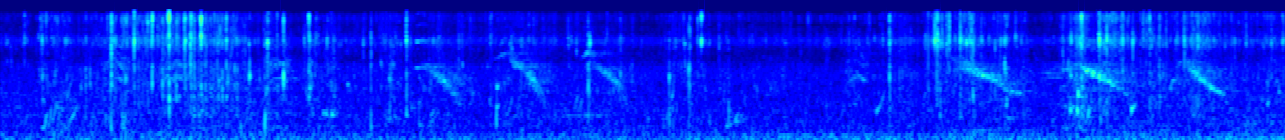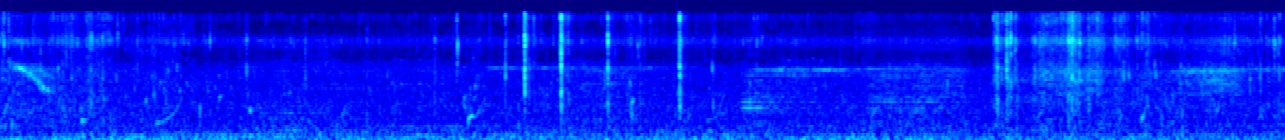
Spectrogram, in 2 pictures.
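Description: Birds calling around a pond, a run of quick falling chirps, with scattered sharp clicks and a pulsing call near the end.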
